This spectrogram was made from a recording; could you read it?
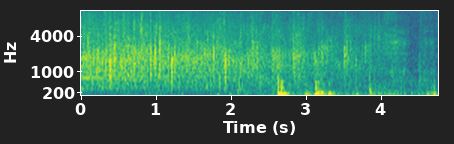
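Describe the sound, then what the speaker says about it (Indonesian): After a stand-up comedy set in a comedy competition, the audience applauds steadily at moderate distance, with a few sharper bumps and louder claps partway through before it eases off slightly. "Sekali lagi tepuk tangan untuk Dokter Saga."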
